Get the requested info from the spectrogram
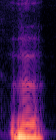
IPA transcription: β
